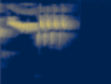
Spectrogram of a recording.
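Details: Brief phrase from a male European goldfinch singing to teach a young goldfinch, a single second-long high twittering, slurred warble with a buzzy edge, followed by silence.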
